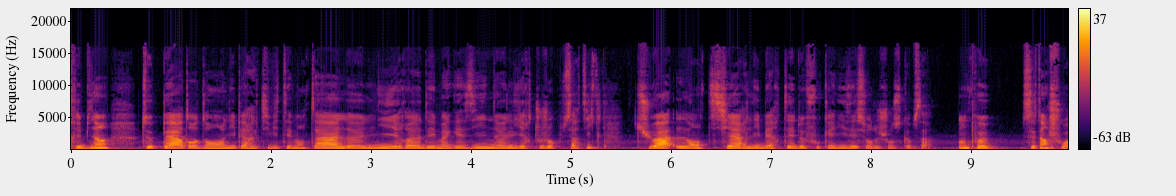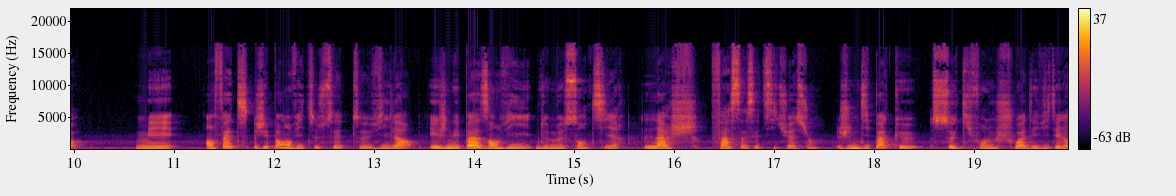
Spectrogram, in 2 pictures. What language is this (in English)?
French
